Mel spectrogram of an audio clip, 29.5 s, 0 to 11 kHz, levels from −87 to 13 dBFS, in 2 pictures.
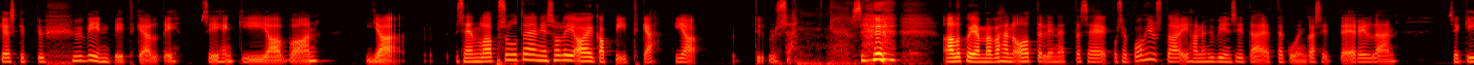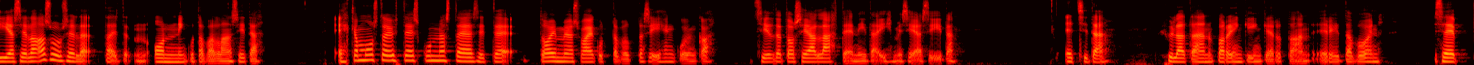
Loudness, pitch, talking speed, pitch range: -33 LUFS, 195 Hz, 140 wpm, 175-230 Hz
